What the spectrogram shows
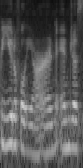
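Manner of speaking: ordinary talk, nothing marked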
